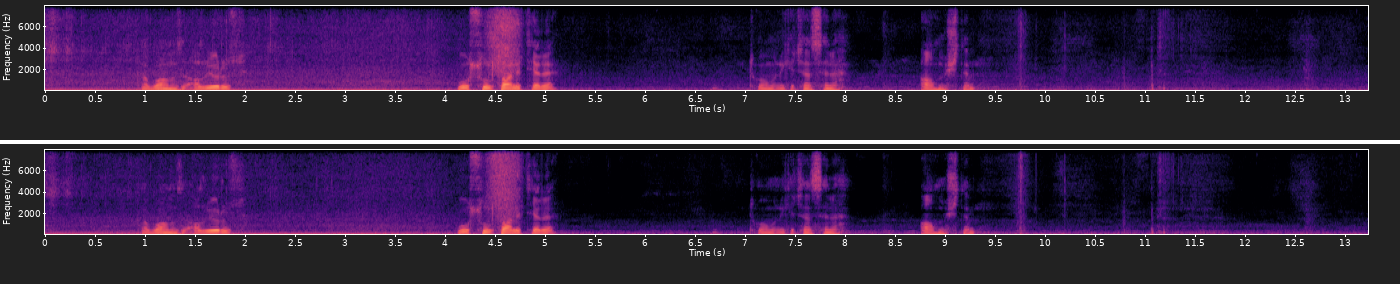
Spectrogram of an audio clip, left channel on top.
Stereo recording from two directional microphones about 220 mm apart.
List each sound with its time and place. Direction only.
0.9 s speech: centre (ahead or behind)
4.1 s speech: centre (ahead or behind)
7.0 s speech: centre (ahead or behind)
